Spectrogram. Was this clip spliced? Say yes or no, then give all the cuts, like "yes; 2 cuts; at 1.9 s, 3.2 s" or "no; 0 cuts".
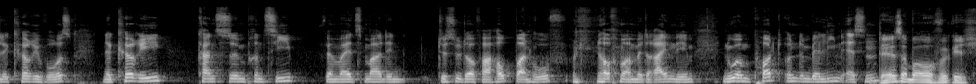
no; 0 cuts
